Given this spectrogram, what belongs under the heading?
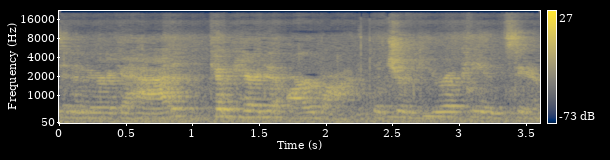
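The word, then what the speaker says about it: Arbonne: I didn't even pronounce the word Arbon, right? Um it um I called it air bones and my sister-in-law invited me because she needed to make extra money.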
